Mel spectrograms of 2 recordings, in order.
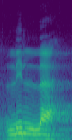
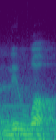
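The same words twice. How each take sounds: First: The l sound is thin and light. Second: The l sound is thick and heavy. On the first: The speaker calls it right. "tapi harus lillah gitu" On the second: The speaker calls it wrong. "kadang-kadang apa? Lillah"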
